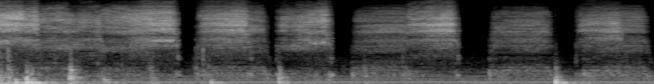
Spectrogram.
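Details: Begging of a wild barn owl nestling receiving a long-tailed rat from its mother in a nest box: six drawn-out rasping hisses, each about half a second, separated by brief gaps, with soft knocks and thuds.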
